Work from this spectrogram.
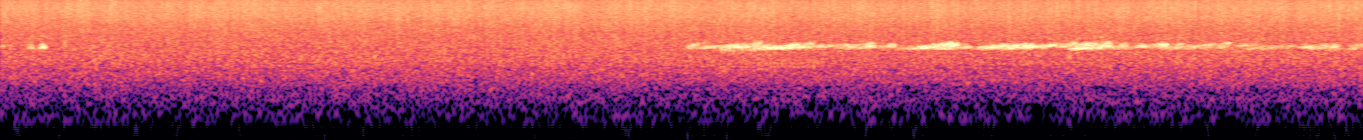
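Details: Frogs calling beside a river in a pristine, moss-covered forest. A brief raspy note sounds at the start. From halfway through, a continuous run of rapid, rattling mid-high croaks rises over the steady rush of flowing water.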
